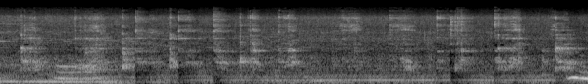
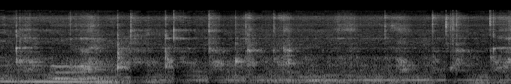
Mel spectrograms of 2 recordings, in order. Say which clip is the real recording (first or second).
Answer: first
